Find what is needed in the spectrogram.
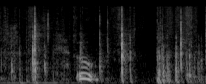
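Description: A folded sheet of lined notepaper being unfolded by hand, crackling in several short crisp crinkles, the densest near the end; a woman's brief "ooh" about a second in.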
